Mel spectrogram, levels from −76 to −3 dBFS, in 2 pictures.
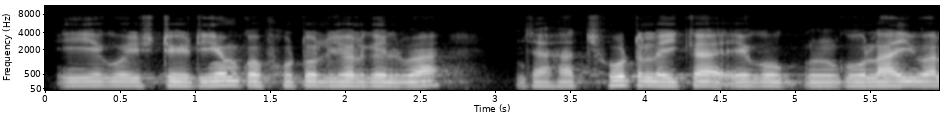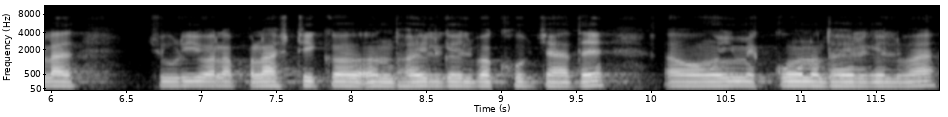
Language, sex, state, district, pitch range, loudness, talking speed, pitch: Bhojpuri, male, Uttar Pradesh, Deoria, 120-125 Hz, -19 LUFS, 145 wpm, 120 Hz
